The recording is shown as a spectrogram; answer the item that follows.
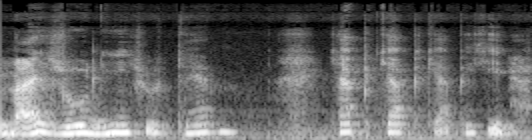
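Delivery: mock, very slow, sweet-talking, charming little voice. Retelling how a man talked to charm a woman: imitating a charming seductive voice. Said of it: "cette petite voix pour la charmer".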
